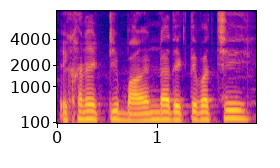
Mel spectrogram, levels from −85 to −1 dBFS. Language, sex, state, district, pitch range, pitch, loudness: Bengali, male, West Bengal, Alipurduar, 145-160 Hz, 155 Hz, -14 LUFS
